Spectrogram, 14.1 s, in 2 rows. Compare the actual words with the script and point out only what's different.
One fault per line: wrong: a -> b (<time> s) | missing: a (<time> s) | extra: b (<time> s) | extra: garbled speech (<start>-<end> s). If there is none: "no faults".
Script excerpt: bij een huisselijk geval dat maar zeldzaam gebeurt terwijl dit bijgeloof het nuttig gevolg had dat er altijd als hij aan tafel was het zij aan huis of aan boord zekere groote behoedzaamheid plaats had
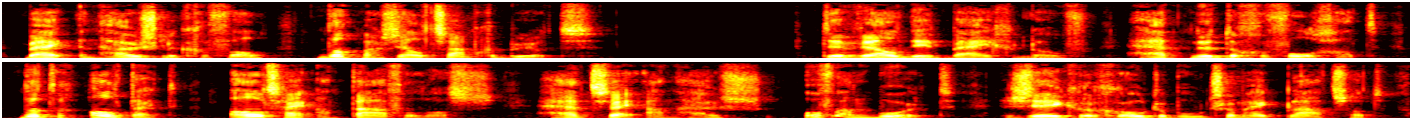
no faults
